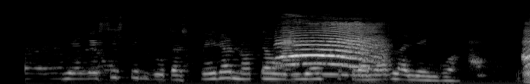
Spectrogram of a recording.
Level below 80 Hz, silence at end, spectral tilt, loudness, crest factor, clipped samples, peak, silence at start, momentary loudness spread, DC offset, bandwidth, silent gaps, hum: -70 dBFS; 0 s; -1.5 dB/octave; -19 LUFS; 20 dB; under 0.1%; -4 dBFS; 0.25 s; 26 LU; under 0.1%; 11.5 kHz; none; none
